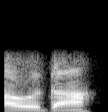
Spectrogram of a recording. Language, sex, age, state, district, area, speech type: Kannada, male, 18-30, Karnataka, Shimoga, rural, conversation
